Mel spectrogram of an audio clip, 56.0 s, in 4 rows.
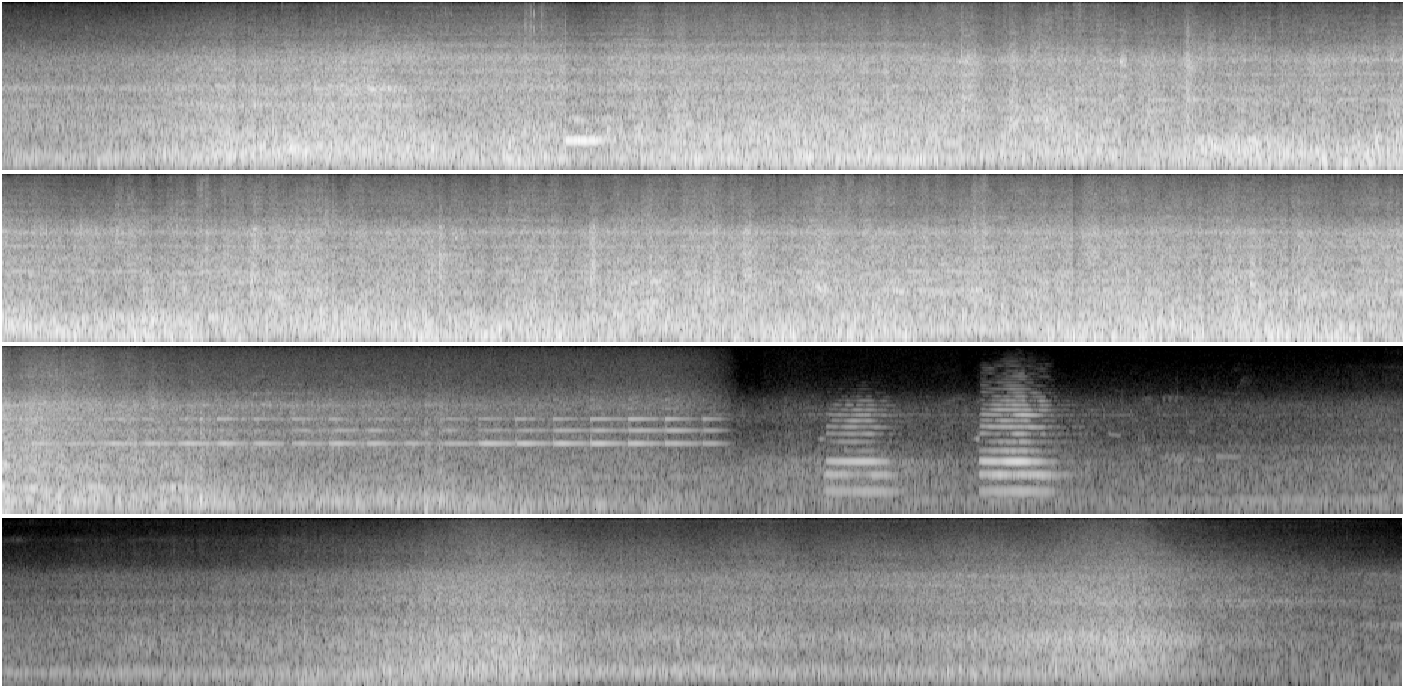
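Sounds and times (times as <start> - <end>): broad rushing noise: 0.0 - 30.5
freight train wheels clattering: 2.0 - 35.0
diesel train horn blasts: 5.6 - 6.3, 36.2 - 37.1, 37.7 - 38.9
steady high ringing: 28.4 - 35.4.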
